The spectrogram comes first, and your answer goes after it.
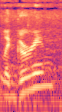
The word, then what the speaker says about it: Ligurian: was derived from the dialect of Ligurian, is how you say it, Ligurian.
